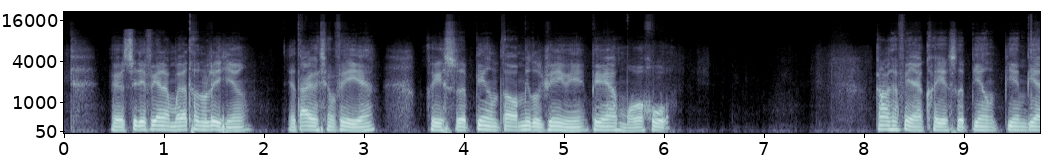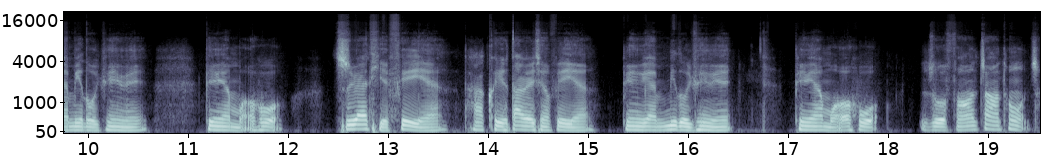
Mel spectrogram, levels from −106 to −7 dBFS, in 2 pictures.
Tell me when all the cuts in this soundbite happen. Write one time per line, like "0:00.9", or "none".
0:08.1
0:18.1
